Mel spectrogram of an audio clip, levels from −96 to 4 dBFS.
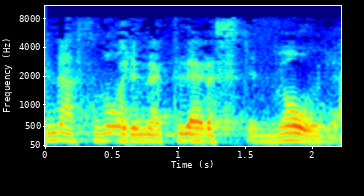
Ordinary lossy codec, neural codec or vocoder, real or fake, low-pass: MP3, 32 kbps; codec, 44.1 kHz, 3.4 kbps, Pupu-Codec; fake; 9.9 kHz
